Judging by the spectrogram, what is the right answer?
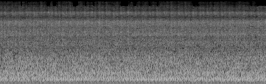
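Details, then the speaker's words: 1974 Triumph Spitfire with rebuilt Zenith Stromberg CD150 carburetor, warming toward thermostat opening (about 140–150°): steady, even idle with smooth exhaust note, no ticking or knock; runs cleanly, though water neck is leaking and needs new gasket. "It's running. What a plus that is. Heck yeah. And it sounds great."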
